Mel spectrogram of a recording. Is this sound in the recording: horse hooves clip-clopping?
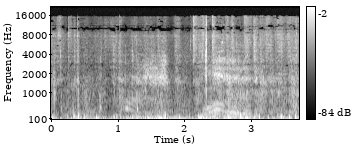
yes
